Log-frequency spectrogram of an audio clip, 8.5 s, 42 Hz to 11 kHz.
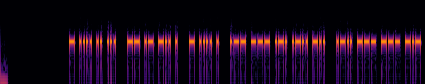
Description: Morse code, heard as a keyed tone, about 36 wpm, 700 Hz. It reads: THIS MADE THE WORLD LOOK
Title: Sentences from Top 1000 Words - Review Part 2 - 35wpm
